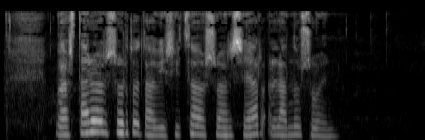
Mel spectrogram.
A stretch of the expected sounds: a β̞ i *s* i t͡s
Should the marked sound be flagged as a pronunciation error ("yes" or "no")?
no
